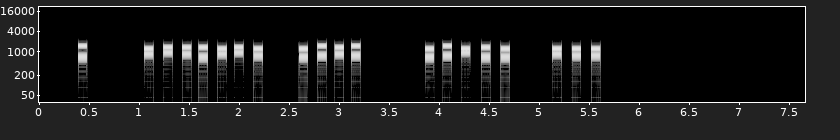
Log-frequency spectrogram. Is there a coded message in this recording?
Yes: DTMF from 0.4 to 5.6 s, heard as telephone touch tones, dialled by hand, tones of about 90 ms. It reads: 3 7082704 1686 16*21 744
